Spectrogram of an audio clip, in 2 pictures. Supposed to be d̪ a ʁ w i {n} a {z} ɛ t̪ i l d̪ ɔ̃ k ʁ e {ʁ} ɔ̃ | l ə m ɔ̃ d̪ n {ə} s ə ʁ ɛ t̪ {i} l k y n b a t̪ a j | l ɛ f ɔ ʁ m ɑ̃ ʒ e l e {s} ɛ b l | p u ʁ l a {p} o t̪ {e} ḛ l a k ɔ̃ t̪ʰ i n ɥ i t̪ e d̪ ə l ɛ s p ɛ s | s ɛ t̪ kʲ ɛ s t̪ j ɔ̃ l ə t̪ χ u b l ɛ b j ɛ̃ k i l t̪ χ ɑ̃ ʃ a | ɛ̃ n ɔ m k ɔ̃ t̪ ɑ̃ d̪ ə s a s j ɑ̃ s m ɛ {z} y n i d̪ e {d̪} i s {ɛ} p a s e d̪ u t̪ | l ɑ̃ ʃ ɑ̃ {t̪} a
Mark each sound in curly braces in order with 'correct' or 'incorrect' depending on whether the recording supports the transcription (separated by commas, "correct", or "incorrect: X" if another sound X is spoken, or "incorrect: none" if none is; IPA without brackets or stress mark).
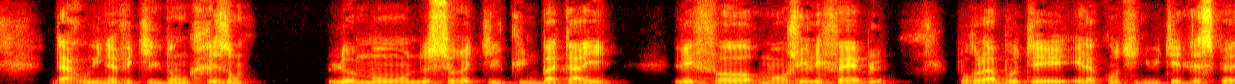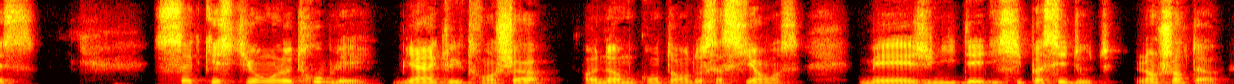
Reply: correct, incorrect: v, incorrect: z, correct, correct, incorrect: f, incorrect: b, correct, correct, correct, incorrect: i, correct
